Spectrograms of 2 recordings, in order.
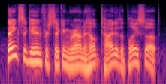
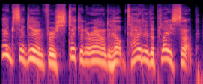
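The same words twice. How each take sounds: First: It is said in his natural voice. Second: It is said in a put-on old-man voice.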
